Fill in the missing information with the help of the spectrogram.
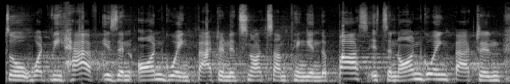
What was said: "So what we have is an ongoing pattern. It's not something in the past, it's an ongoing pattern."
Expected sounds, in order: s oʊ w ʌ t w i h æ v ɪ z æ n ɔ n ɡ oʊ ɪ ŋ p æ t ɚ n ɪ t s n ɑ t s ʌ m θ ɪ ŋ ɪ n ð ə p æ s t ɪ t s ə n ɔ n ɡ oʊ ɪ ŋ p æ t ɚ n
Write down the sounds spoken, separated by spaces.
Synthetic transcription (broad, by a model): s oʊ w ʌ t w i h æ v ɪ z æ n ɔ n ɡ oʊ ɪ ŋ p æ t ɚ n ɪ t s n ɑ t s ʌ m t ɪ ŋ ɪ n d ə p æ s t ɪ t s ə n ɔ n ɡ oʊ ɪ ŋ p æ t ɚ n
